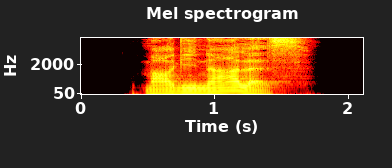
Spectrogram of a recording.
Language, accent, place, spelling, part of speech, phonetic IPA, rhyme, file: German, Germany, Berlin, marginales, adjective, [maʁɡiˈnaːləs], -aːləs, De-marginales.ogg
- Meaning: strong/mixed nominative/accusative neuter singular of marginal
